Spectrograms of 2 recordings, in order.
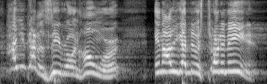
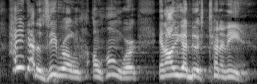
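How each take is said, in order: First: Much louder and higher scolding yell; parent yelling. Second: Said in the usual way. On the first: Acted. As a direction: shout the question at your teenager. Scolding question repeated, louder.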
